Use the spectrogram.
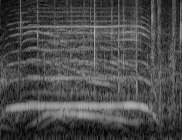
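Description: Spectators at a truck pull cheer, led by one loud, drawn-out whooping yell that rises and falls over a backdrop of crowd noise and scattered claps.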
